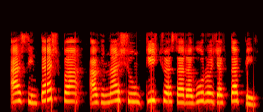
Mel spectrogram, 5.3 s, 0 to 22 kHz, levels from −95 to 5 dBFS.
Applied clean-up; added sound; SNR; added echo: none; none; none; none.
